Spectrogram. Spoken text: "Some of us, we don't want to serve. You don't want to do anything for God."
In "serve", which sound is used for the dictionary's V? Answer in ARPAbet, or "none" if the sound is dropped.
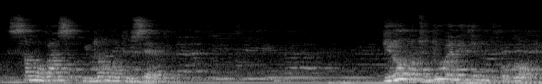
F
